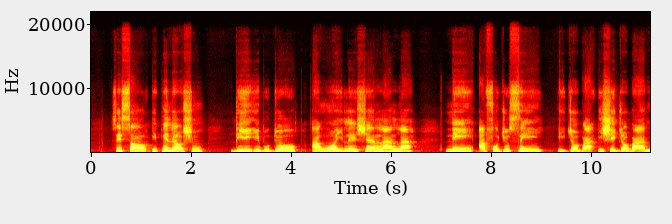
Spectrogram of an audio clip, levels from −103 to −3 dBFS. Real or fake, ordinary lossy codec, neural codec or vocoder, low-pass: fake; none; codec, 44.1 kHz, 7.8 kbps, DAC; 19.8 kHz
